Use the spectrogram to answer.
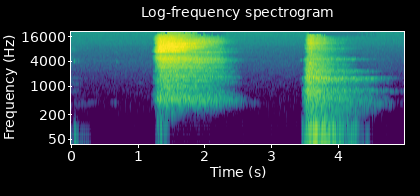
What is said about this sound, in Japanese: もう一回深呼吸しようか。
